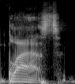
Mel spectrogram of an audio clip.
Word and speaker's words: Blxst: Blast.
